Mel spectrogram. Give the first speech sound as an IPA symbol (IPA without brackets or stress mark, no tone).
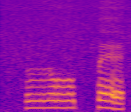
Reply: lː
